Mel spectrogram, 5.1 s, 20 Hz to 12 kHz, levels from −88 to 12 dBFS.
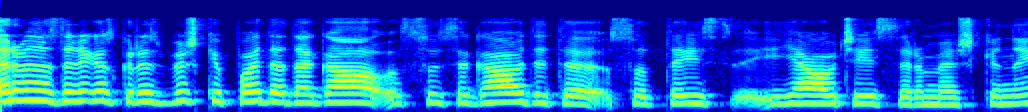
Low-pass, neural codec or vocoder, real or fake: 7.2 kHz; none; real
